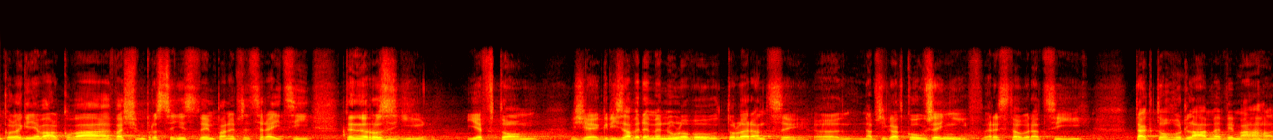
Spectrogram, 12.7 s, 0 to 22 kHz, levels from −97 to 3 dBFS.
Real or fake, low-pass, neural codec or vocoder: fake; 14.4 kHz; vocoder, 48 kHz, 128 mel bands, Vocos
